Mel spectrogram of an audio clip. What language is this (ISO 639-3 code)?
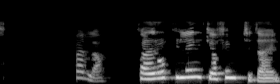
isl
